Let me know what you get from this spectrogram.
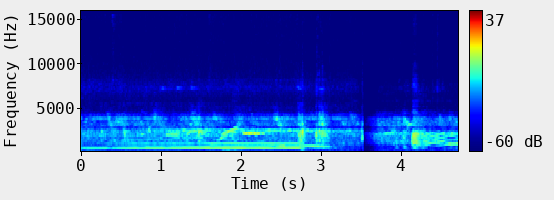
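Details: Palm civet call used to lure civets: a held tonal note for almost three seconds ends in a brief rough burst. After a short gap come rising, stacked notes, with bird chirps behind throughout.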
